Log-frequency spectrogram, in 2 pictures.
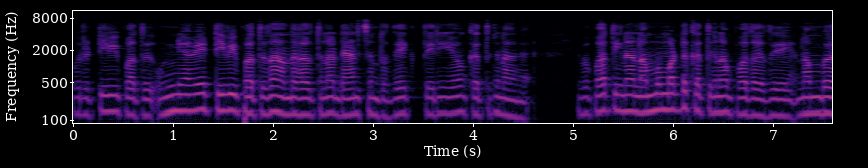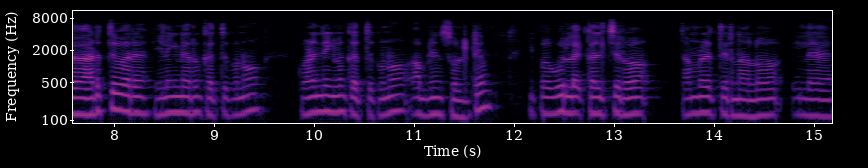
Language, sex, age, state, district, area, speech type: Tamil, male, 18-30, Tamil Nadu, Viluppuram, rural, spontaneous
